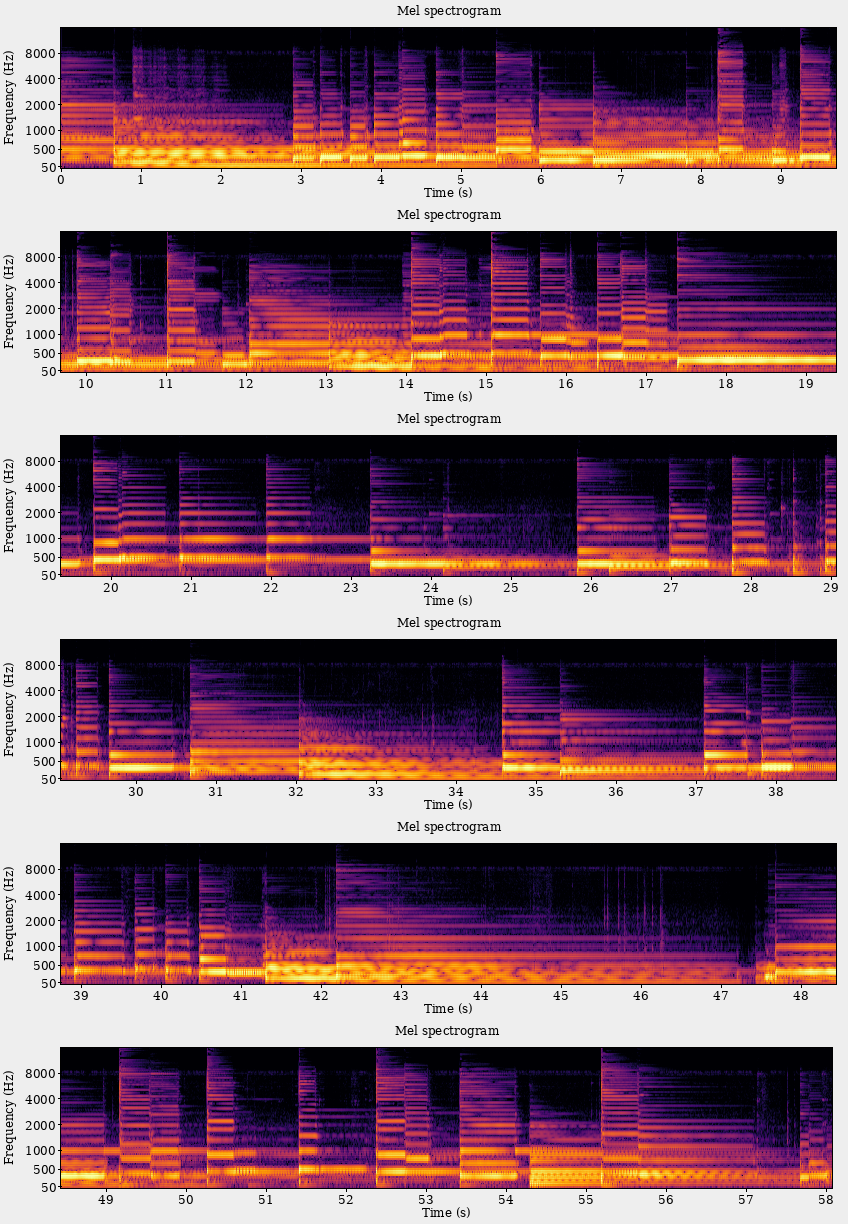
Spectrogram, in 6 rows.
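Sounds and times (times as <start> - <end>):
acoustic guitar picking: 0.0 - 58.0.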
